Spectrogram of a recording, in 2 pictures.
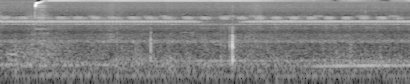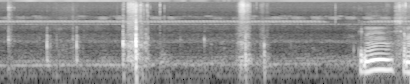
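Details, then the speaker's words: TV under repair showing no picture, only a thin shrill steady squeal with a few faint clicks; B+ supply voltage being checked, cause still unknown. "sama sekali, teman-teman. Namun hanya terdengar suara melengking."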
